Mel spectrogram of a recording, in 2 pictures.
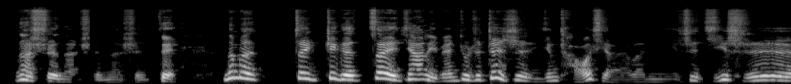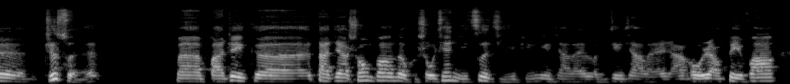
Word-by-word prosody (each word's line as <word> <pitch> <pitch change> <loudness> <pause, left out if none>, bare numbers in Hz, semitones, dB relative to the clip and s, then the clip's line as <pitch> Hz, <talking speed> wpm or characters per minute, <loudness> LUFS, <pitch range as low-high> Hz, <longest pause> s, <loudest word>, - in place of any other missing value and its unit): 那 215 0 +2
是 155 -4 +2
那 130 -3 -13
是 110 - -13
那 115 0 -23
是， 110 0 -15
对， 450 +1 +2 0.4
那 265 +4 +3
么 300 -2 +5 0.5
在 275 -4 +4
这 280 - +4
个 215 -3 +8
在 265 -7 +8
家 235 +3 +1
里 200 -8 0
边 160 +3 -6
就 215 +4 +1
是 210 +1 -2
正 290 +7 +2
式 190 -4 -3
已 135 - -24
经 170 +5 -10
吵 235 - -3
起 230 - -6
来 - - -14
了， 115 +2 -23
你 120 0 -27
是 175 +10 -9
及 190 +9 -3
时 175 - +1
止 220 +4 +3
损， 445 - -3 0.9
啊， 145 -1 -5
把 140 0 -4
这 170 +4 +2
个 135 -2 -4
大 165 -2 -2
家 165 +1 -2
双 185 +1 -5
方 180 -1 -2
的 165 - -1
首 115 +5 -2
先 185 +2 -6
你 135 -5 -13
自 170 +7 -3
己 125 -2 -20
平 130 +4 -25
静 140 -3 -14
下 130 +1 -19
来， 125 0 -16
冷 115 -2 -16
静 140 +1 -11
下 135 -1 -12
来， 120 0 -17
然 125 +1 -12
后 145 0 +2
让 145 -3 0
对 150 -2 -2
方， 165 +2 -2
160 Hz, 225 characters per minute, -22 LUFS, 130-195 Hz, 0.9 s, 个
